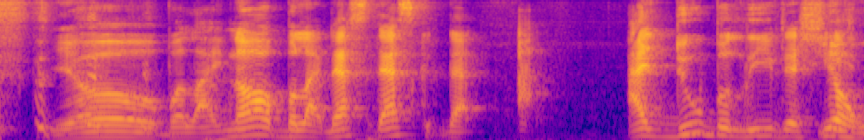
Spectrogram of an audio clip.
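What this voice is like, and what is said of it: Usual voice. Nothing is said of it.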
